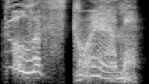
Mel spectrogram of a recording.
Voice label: Female Imp Attack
